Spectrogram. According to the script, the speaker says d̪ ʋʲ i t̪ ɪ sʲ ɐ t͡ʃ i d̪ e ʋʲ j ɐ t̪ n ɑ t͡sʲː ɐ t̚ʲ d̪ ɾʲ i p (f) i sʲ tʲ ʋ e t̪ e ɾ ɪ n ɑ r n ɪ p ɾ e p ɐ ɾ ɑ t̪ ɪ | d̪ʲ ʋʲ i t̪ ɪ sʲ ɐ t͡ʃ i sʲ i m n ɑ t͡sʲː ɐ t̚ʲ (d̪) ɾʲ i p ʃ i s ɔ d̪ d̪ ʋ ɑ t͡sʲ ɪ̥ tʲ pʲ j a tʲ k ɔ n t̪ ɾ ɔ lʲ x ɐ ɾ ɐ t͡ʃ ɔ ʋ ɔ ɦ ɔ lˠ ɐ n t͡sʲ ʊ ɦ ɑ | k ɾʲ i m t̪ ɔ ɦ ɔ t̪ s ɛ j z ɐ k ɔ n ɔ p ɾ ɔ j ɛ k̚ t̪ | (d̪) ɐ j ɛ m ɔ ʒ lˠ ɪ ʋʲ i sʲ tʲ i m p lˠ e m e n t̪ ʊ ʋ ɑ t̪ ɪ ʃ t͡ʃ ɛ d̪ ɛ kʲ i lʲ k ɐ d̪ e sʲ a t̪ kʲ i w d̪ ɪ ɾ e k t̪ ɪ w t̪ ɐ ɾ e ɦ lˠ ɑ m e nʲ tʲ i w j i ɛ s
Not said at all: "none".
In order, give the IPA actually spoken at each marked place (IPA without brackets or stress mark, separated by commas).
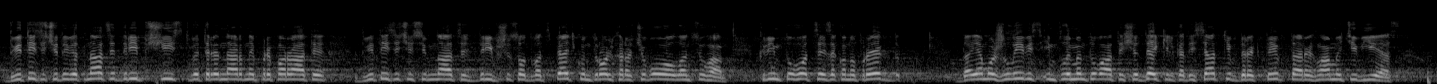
ʃ, d̪, d̪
